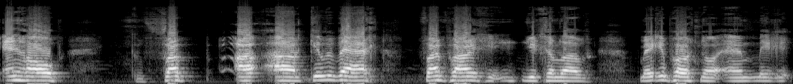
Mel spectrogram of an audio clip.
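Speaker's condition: Down syndrome; young man; short answers, some grammatical errors, learning to say longer words like philanthropist

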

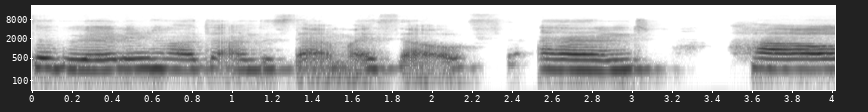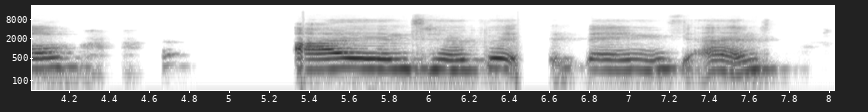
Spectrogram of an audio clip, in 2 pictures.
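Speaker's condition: Cerebral palsy; quadriplegic, wheelchair user

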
